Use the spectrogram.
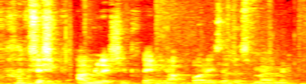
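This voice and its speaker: A man's voice: fairly low pitch, little pitch movement, rapid-fire, vocal fry. A man with a Southeast English accent tinged by American speech, giving chatty, rambling live commentary as he plays a game, with wry self-mocking asides. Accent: Southeast English, slightly Americanized. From England. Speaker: game streamer. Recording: roomy echo with game music behind. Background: game music.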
